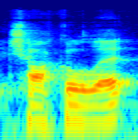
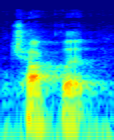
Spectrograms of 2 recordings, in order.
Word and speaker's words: chocolate: 1 2 3 4 some people say chocolate because that's how it's spelt but typically I always say chocolate a little bit quicker and easier chocolate milkshake so we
